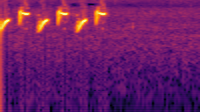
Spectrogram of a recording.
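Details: Goldfinch song used as a teaching recording for caged birds: a short, rapid run of four or five high, sweeping chirps alternating between two pitches, ending after half a second in silence.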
